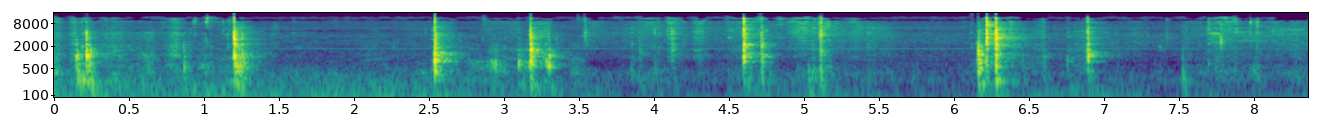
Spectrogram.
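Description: Wooden toy food pieces clacking against each other and against wooden crates as a child's hand rummages through them: about eight light knocks, spread out, with quiet rustling between.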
